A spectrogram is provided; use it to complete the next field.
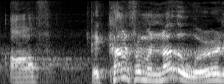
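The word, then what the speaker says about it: אף: The Hebrew word in the Strong's Concordance is 639, pronounced as Alf, spelled A-L-F. A-P-H, Alf, or off.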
